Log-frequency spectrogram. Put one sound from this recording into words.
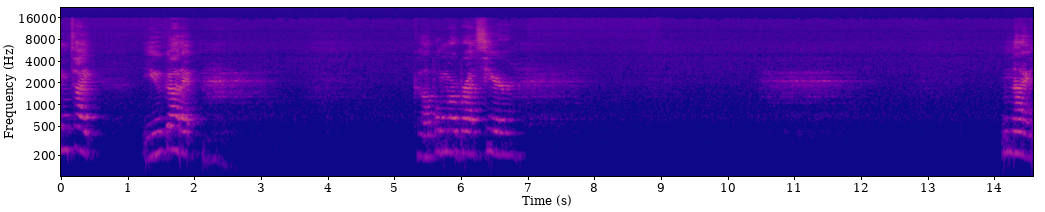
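A woman speaks calmly and softly, close by, with pauses.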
